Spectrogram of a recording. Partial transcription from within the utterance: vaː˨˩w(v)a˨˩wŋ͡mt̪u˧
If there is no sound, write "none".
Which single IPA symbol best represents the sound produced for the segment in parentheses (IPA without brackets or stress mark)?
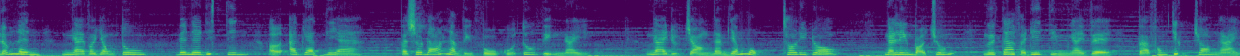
z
